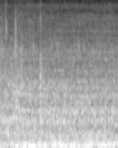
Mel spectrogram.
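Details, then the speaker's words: City car with aftermarket audio system after fixing engine noise in speakers (new wiring, high-input box added): low steady idle with revving, no whine, buzz or hiss through speakers; normal car audio at idle after repair. "जी हमने गाड़ी start कर ली है इसकी और अगर हम इसकी noise check करें तो वाह नोन वाइज इतनी ज्यादा आरपीएम की रेस भी देने के बाद नो न कोई कुछ नहीं है आप सुन सकते हैं"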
